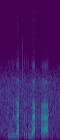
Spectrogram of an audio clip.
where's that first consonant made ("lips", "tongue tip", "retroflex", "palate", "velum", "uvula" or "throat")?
tongue tip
